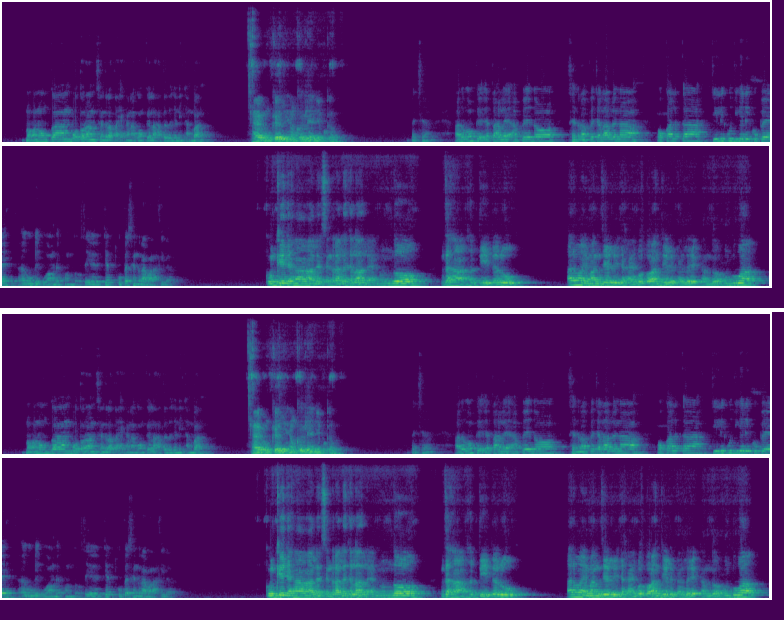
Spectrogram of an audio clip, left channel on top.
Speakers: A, on the left; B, on the right.
A: ᱱᱚᱜᱼᱚ ᱱᱚᱝᱠᱟᱱ ᱵᱚᱛᱚᱨᱟᱱ ᱥᱮᱸᱫᱽᱨᱟ ᱛᱟᱦᱮᱸ ᱠᱟᱱᱟ ᱜᱚᱝᱠᱮ ᱞᱟᱦᱟ ᱛᱮᱫᱚ ᱡᱟᱹᱱᱤᱡ ᱠᱷᱟᱱ ᱵᱟᱝ?
B: ᱦᱮᱸ ᱜᱚᱝᱠᱮ ᱟᱹᱞᱤᱧ ᱦᱚᱸ ᱚᱱᱠᱟ ᱜᱮᱞᱤᱧ ᱟᱸᱡᱚᱢ ᱠᱟᱜᱼᱟ।
A: ᱟᱪᱪᱷᱟ ᱟᱫᱚ ᱜᱚᱢᱠᱮ ᱛᱟᱦᱚᱞᱮ ᱟᱯᱮ ᱫᱚ ᱥᱮᱸᱫᱽᱨᱟ ᱯᱮ ᱪᱟᱞᱟᱣ ᱞᱮᱱᱟ ᱚᱠᱟᱞᱮᱠᱟ ᱪᱤᱞᱤ ᱠᱚ ᱡᱤᱭᱟᱹᱞᱤ ᱠᱚᱯᱮ ᱟᱹᱜᱩ ᱠᱮᱫ ᱠᱚᱣᱟ ᱚᱸᱰᱮ ᱠᱷᱚᱱ ᱫᱚ ᱥᱮ ᱪᱮᱫ ᱠᱚᱯᱮ ᱥᱮᱸᱫᱽᱨᱟ ᱵᱟᱲᱟ ᱠᱮᱫᱟ?
B: ᱜᱚᱝᱠᱮ ᱡᱟᱦᱟᱸ ᱟᱞᱮ ᱥᱮᱸᱫᱽᱨᱟ ᱞᱮ ᱪᱟᱞᱟᱣ ᱞᱮᱱ ᱩᱱᱫᱚ, ᱡᱟᱦᱟᱸ ᱦᱟᱹᱛᱤ, ᱛᱟᱹᱨᱩᱵ, ᱟᱨᱦᱚᱸ ᱮᱢᱟᱱ ᱡᱤᱭᱟᱹᱞᱤ ᱡᱟᱦᱟᱸᱭ ᱵᱚᱛᱚᱨᱟᱱ ᱡᱤᱭᱟᱹᱞᱤ ᱵᱮᱱ ᱞᱟᱹᱭᱮᱫ ᱠᱟᱱ ᱫᱚ ᱩᱱᱠᱩᱣᱟᱜ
